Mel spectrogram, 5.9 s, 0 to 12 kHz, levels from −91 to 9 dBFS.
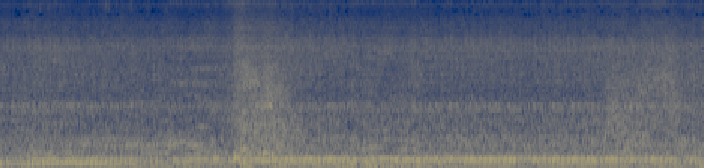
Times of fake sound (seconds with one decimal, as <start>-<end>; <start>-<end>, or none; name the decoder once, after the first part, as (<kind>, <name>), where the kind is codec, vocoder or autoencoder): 1.4-2.3 (codec, SNAC); 2.9-3.5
